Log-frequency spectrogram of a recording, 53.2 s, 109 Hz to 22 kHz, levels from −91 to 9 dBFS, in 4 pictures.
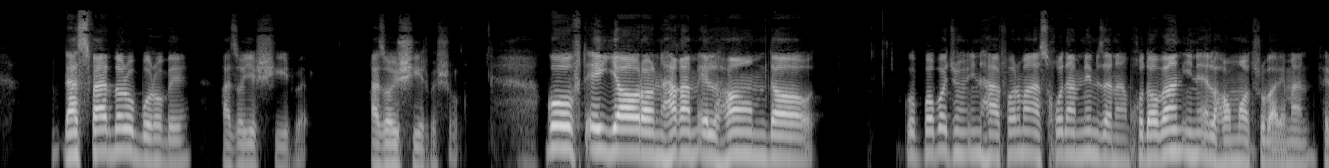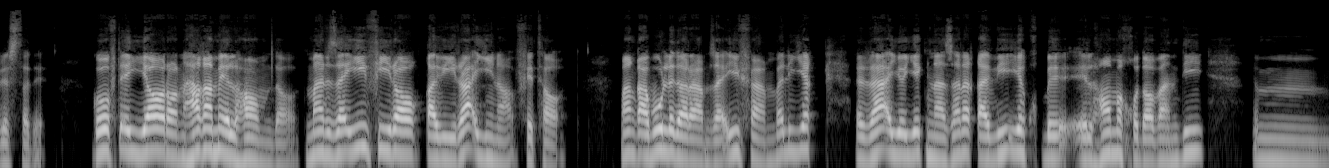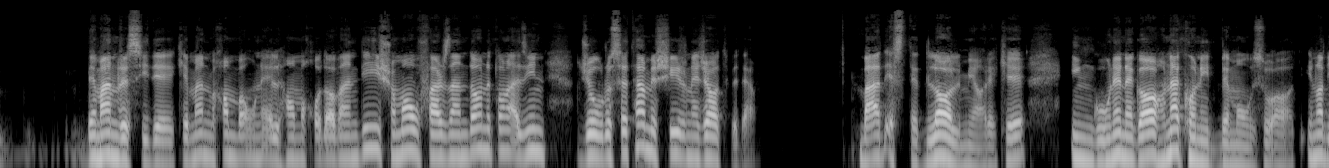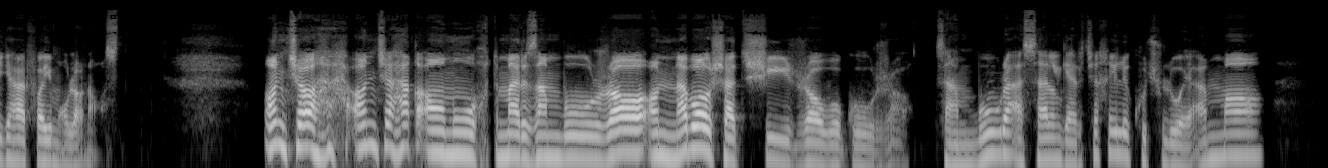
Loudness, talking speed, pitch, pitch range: -20 LUFS, 130 wpm, 160 Hz, 140-175 Hz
